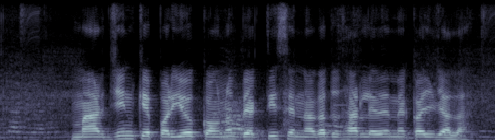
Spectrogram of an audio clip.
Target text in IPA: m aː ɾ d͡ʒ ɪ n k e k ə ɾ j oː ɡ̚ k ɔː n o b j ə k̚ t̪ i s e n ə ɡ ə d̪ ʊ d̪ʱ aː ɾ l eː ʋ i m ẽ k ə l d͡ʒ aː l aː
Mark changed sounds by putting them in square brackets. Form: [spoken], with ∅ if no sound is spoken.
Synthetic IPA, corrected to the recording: m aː ɾ d͡ʒ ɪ n k e [p] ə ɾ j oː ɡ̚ k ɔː n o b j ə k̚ t̪ i s e n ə ɡ ə d̪ ʊ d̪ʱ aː ɾ l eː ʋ [e] m ẽ k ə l d͡ʒ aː l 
